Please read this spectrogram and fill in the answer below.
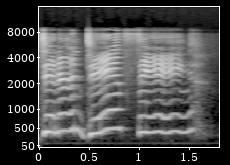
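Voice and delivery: eager, excited exclaiming, very high. Cora cheers about the plans for tonight, an excited exclamation. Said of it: "Cora exclaimed excitedly".

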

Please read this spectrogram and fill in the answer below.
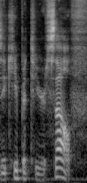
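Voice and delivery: ordinary talk, nothing marked

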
